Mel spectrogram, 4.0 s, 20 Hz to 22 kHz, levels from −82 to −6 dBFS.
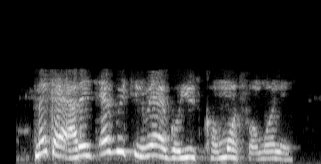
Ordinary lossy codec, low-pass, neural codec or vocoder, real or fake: AAC, 16 kbps; 7.2 kHz; none; real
